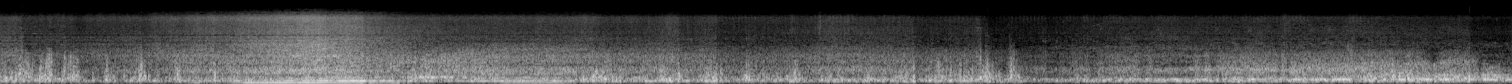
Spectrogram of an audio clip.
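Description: Heavy diesel trucks on a highway: a Tata truck passes close by about three seconds in, with a loud rush of tyre and wind noise over its engine hum. Later a loaded truck's engine drones steadily, growing louder near the end as it pulls up a ramp.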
